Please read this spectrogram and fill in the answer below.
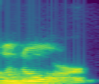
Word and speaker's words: Lenoir: this came so easily it's called lenore because i'm from lenoir county and i love the word lenore it looks you know it's spelled l-e-n-o-i-r and so it looks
